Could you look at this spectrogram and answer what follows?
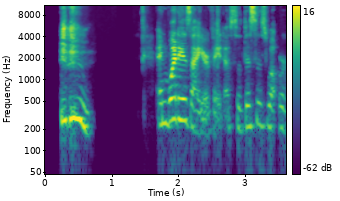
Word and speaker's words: Ayurveda: say it a lot so it is i your veda and what is ayurveda so this is what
